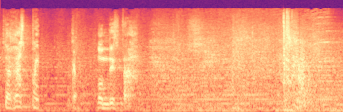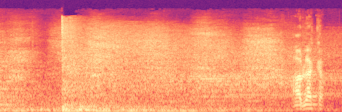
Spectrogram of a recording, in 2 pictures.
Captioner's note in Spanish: puñetazo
